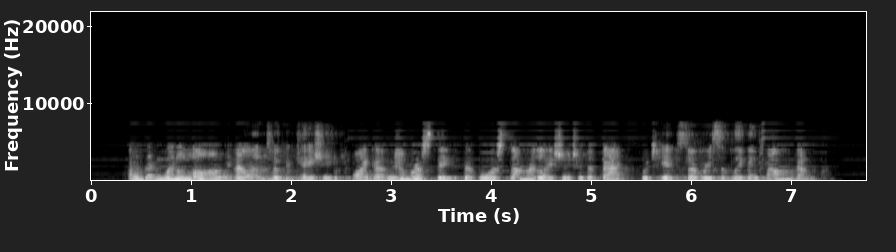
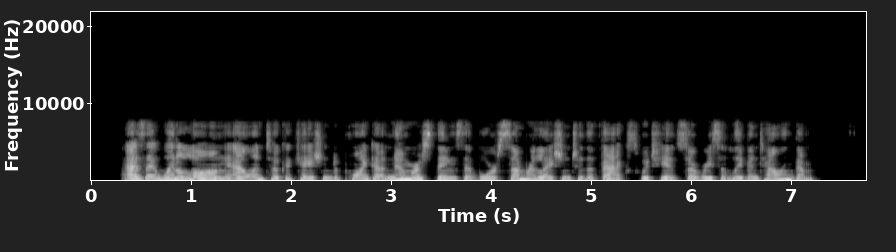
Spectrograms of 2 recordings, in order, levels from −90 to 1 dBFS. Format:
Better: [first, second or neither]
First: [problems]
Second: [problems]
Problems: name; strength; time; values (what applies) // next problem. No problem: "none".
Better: second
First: noise reduction (neural mask model DeepFilterNet 3)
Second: none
